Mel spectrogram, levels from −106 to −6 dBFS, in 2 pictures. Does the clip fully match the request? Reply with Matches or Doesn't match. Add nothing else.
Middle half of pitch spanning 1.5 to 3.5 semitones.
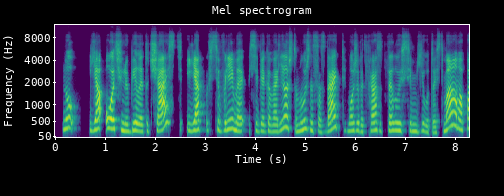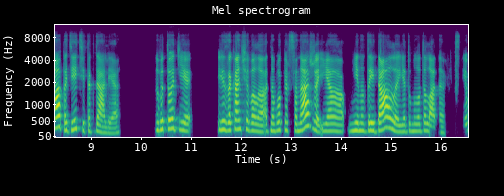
Doesn't match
